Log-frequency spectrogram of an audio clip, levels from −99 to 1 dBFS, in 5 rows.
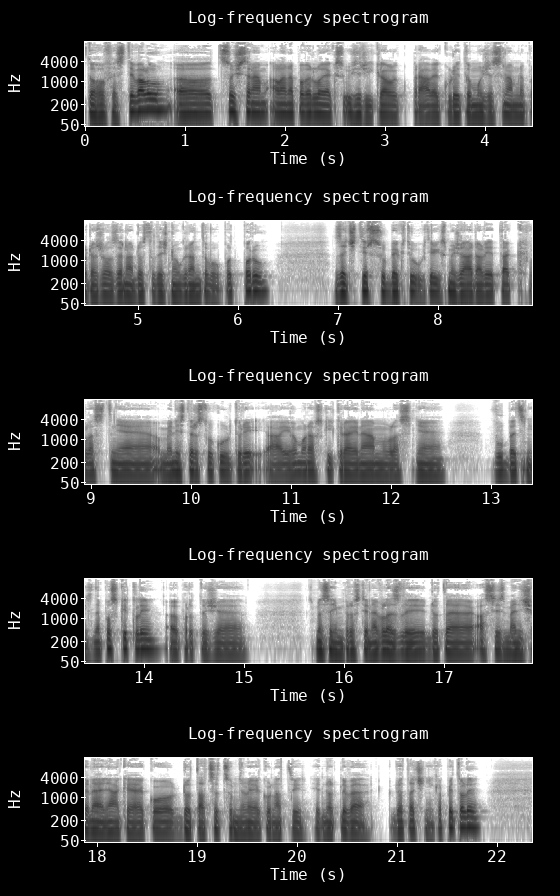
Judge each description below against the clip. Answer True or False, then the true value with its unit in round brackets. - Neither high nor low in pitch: False (95 Hz)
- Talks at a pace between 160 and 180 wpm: True (170 wpm)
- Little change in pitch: True (2.3 semitones)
